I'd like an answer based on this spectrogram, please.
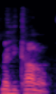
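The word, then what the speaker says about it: México: In uh in Spanish, the X makes an H sound. So, it's spelled Mexico, but it's pronounced Mexico.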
